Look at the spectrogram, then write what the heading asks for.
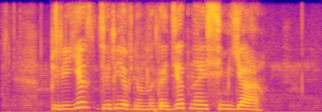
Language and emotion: Russian, positive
